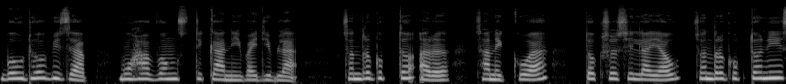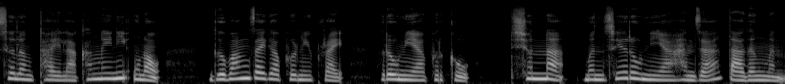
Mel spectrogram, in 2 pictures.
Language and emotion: Bodo, neutral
